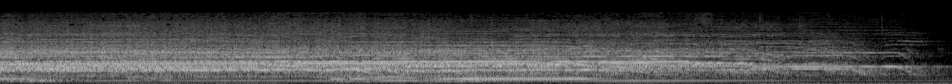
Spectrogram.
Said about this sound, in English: Now, if you believe it, lift your hands and shout the victory like you've never shouted the victory before.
